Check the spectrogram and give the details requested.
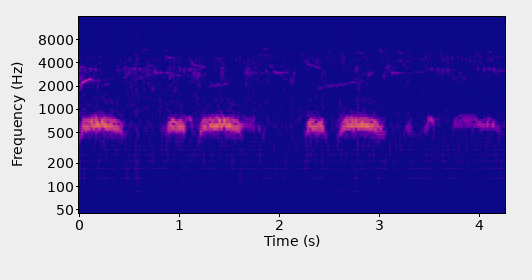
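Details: Spotted dove cooing in high mountain forest with a decoy bird set out as a lure; steady phrases of short and long mellow low coos, about one every second, over faint bird twitters.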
